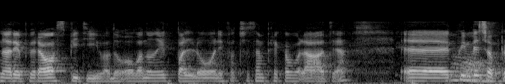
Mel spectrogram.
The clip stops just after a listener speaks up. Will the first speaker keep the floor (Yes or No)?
Yes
